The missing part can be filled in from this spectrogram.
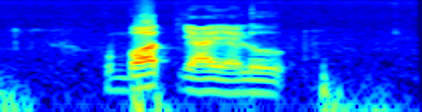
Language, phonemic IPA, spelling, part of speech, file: Telugu, /upaːd̪ʱjaːjulu/, ఉపాధ్యాయులు, noun, Te-ఉపాధ్యాయులు.ogg
- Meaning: plural of ఉపాధ్యాయుడు (upādhyāyuḍu)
